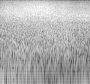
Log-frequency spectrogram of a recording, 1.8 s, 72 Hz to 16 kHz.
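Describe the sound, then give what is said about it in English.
Water pouring in to fill a dome makes a loud, steady rushing roar, an unbroken wash of noise with no pauses. “The dome is filling up with H2O. Ooh, I feel like we're in an aquarium.”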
